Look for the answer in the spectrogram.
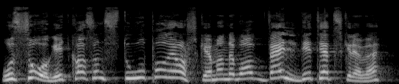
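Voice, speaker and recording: High-voiced hesitant male preacher. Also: expressive. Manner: halting storyteller, frequent hesitations, repeated quote tags. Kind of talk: sermon with a retold deathbed story.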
